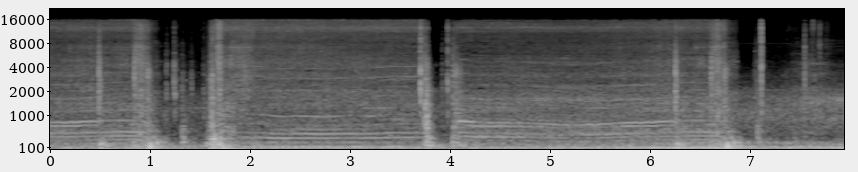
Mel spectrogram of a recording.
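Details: 2013 Toyota Highlander window after refitting the loose regulator bolt with threadlocker, previously popping loudly when rolled down: smooth steady motor hum as the glass travels, soft stop thumps, no popping; normal operation.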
